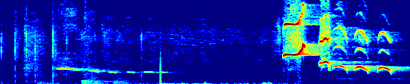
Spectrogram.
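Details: Javan kingfisher from Indonesia, calling freely in a lure recording. After a stretch of low rustling and a thin whistle, a loud burst ends the clip: a sharp rising note, then a quick string of arched, harsh notes that fall in pitch.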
